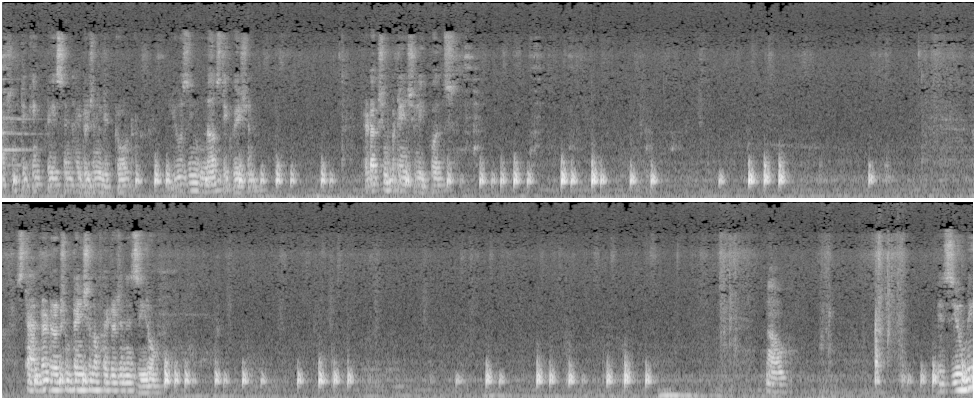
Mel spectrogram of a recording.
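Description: A man lectures with animation, close by.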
